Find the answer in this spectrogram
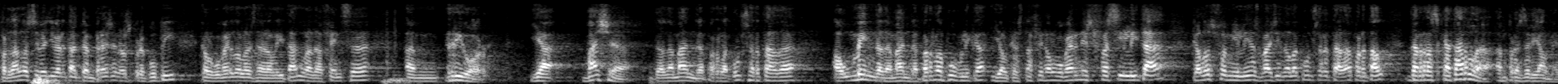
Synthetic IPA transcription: pəɾt̪anləseβəʎiβ̞əɾt̪at̪d̪əmpɾɛzənospɾəkupikəlˠɣuβɛrnd̪ələʒənəɾəlit̪at̪ləðəfɛnsəːmriɣor | jaβaʃəðəðəmand̪əpəɾləkunsəɾt̪aðə | əwmend̪əðəmand̪əpəɾləpuβlikəʔiəlˠkəst̪afenəlˠɣuβɛrnesfəsilit̪a | kələsfəmiliəzβaʒind̪ələkunsəɾt̪aðəpəɾt̪alˠ | d̪ərəskət̪arləʔəmpɾəzəɾialˠmḛn

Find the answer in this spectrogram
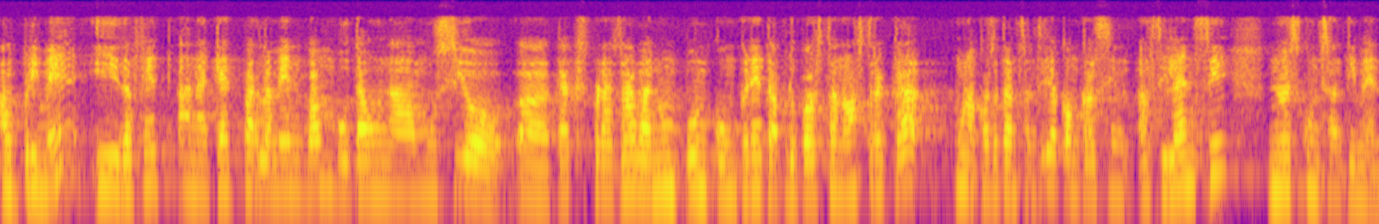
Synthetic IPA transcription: əlˠpɾime | iðəfet̪ənəkɛt̪̚pərləmenbambut̪aunəmusioəkəːkspɾəzaβ̞əːnumpuŋkuŋkɾet̪əːpɾupɔst̪ənɔst̪ɾəkə | unəkɔzət̪ansənziʎəkɔmkəlˠsiəlˠsilɛnsi | noeskunsənt̪imen

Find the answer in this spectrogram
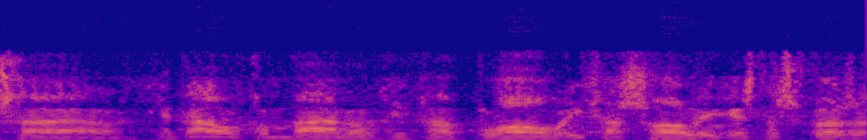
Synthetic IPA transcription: saket̪awkombanokifaplɔwifasɔliakɛst̪əskɔzə

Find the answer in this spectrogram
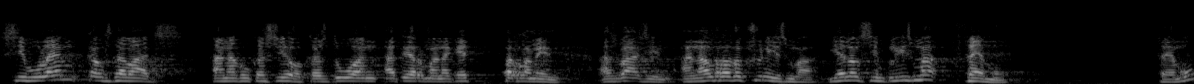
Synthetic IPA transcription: siβ̞ulɛmkəlˠzðəβad͡z | ənəβukəsiokəzðuənət̪erməːnəkɛt̪̚ | pəɾləmenəzβazinənəlˠrəðəksiunizməiənəlˠsimplizməfɛmu | fɛmu

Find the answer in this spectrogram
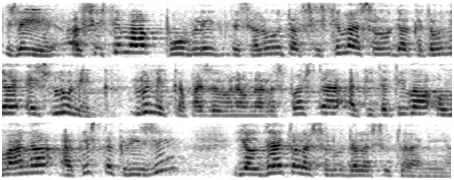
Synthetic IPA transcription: ezəðiəlˠsist̪eməpuβlik̚d̪əsəlut̪əlˠsist̪eməðəsəlut̪̚d̪əkət̪əluɲəʔezlunik | lunikːəpazðəðunaunərəspɔst̪əʔːɾkit̪ət̪iβ̞əʔumanəːkɛst̪əkɾizi | iəlˠd̪ɾɛt̪ələsəlut̪̚d̪ələsiwt̪əðəniə

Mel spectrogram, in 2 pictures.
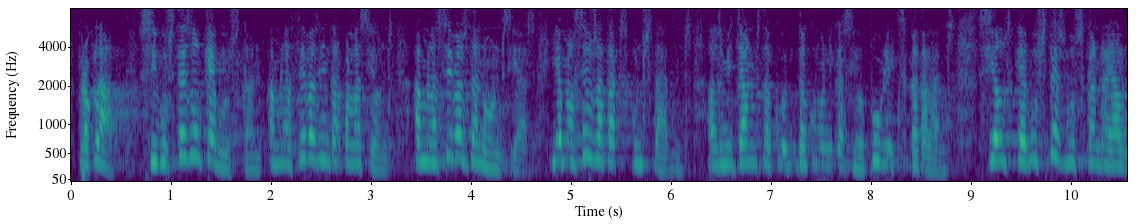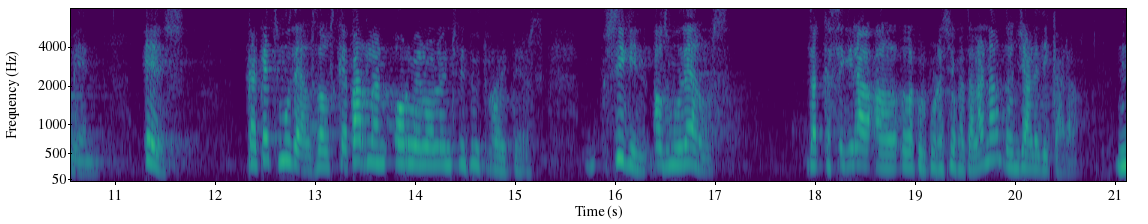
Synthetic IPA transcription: pɾɔklasiβust̪ɛzəlˠkɛβ̞uskənəmləsːeβ̞əzint̪əɾpələsionz | əmləsːeβ̞əzðənunsiəz | iəmbəlˠsɛwzət̪akskunst̪anzəlˠzmid͡ʒanzðəkud̪əkumunikəsiopuβlikskət̪əlanssiəlˠskɛβust̪ɛzβuskənrealˠmen | es | kəːkɛd͡zmuðɛlˠzðəlˠskəpaɾlənorwɛləlinst̪it̪ut̪rojt̪eɾs | siɣinəlˠzmuðɛlˠz | d̪əkəsəɣiɾaʔələkuɾpuɾəsiokət̪əlanəðɔnzʒaliðikaɾə

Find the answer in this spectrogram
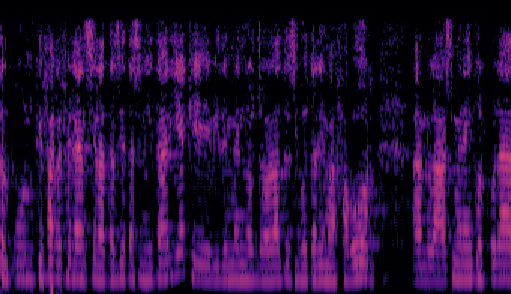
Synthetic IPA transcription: əlˠpuŋkəfarəfəɾɛnsiəalət̪əɾʒɛt̪əsanit̪aɾiəkəːβiðemːenːozazalˠt̪ɾəziβut̪aɾeməfəβoɾ | əmləːzmɛnaiŋkuɾpuɾa

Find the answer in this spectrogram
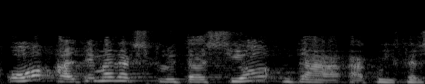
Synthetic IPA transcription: oəlˠt̪eməðəksplut̪əsiod̪əkuinfəɾ

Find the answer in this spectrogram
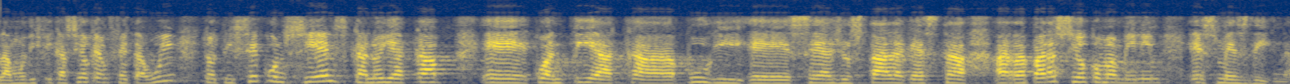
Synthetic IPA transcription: lamuðifikasiokɛmfet̪aβujt̪ot̪isekunsjenskənojakap̚ɛkwant̪iakəpuɣiɛseaʒust̪alakɛst̪arəpaɾasjokɔmaminim | ezmezdiɡna

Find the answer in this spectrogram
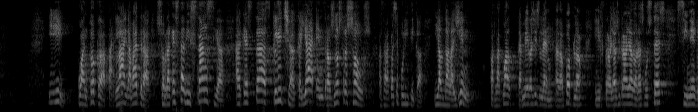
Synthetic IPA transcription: i | kwant̪ɔkəpəɾlaiðəβat̪ɾəsoβɾəːkɛst̪əðist̪ansiəːkɛst̪əːsklit͡ʃəkəjaʔent̪ɾəːlˠznɔst̪ɾəsːɔws | əlˠzðələklasepulit̪ikə | iəlˠd̪ələʒen | pəɾləkwalˠt̪əmberəʒizlɛmkaðəlˠpɔbləilˠst̪ɾəβəʎðozit̪ɾəβəʎəðoɾəzβust̪ɛsːineɣ

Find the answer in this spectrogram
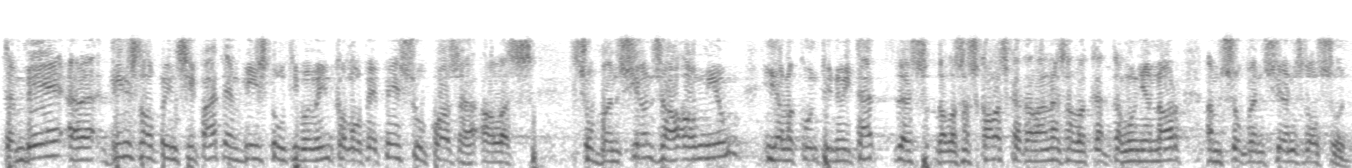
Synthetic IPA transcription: t̪əmbeəd̪inzðəlˠpɾinsipat̪ɛmbist̪ulˠt̪iməmẽnkɔməlˠpepesupɔzəʔələsː | ubːənsionzəɔmnium | iələkunt̪inuit̪at̪̚d̪əsd̪ələzəskɔləskət̪əlanəzələkət̪əluniənɔrt̪ | əmsubːənsionzðəlˠsut̪

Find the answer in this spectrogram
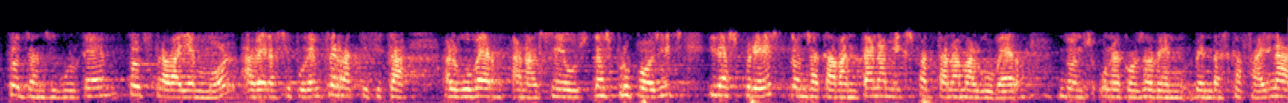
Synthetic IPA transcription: t̪od͡zənziβulˠɣɛmt̪ot͡st̪ɾəβəʎɛmːɔlˠt̪əβɛɾəsipuðɛmferək̚t̪ifika | əlˠɣuβɛrnənəlˠsɛwzðəspɾupɔziz | iðəspɾezd̪ɔnzəkaβənt̪anəmikspək̚t̪anəmbəlˠɣuβɛrn | d̪ɔnzunəkɔzəβenbend̪əskəfaina

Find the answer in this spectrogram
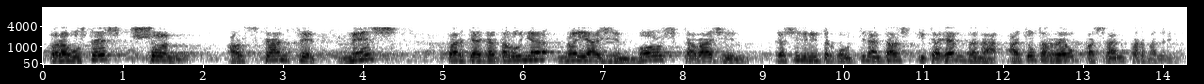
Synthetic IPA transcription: pəɾɔβust̪ɛsːon | əlˠskaɱfet̪̚mes | pəɾkɛəkət̪əluɲənoiaʒimbɔlˠskəβaʒin | kəsiɣinint̪əɾkunt̪inənt̪alˠsikəɣɛmd̪ənaət̪ot̪ərɛwpəsanpəɾməðɾḭt̪

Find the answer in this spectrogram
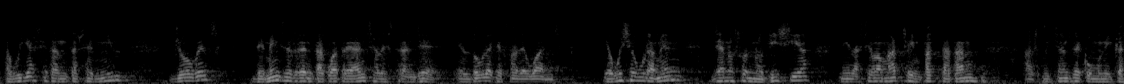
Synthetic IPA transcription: aβujaset̪ant̪asɛt̪milˠ | ʒoβ̞ez | ðəmeɲzðət̪ɾɛnt̪akwat̪ɾeaɲzalest̪ɾaɲʒeelˠd̪oβlekefað̞ɛwaɲs | iaβujsəɣuɾamẽnʒanosonːut̪isia | nilaseβ̞amaɾt͡ʃaimpak̚t̪at̪anəlˠzmid͡ʒanzðekumunika

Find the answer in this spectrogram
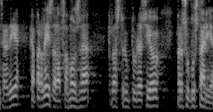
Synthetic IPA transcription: nt̪əɾiəkəpəɾlezðələfəmozə | rəst̪ɾuk̚t̪uɾəsiopɾəsupust̪aɾiə

